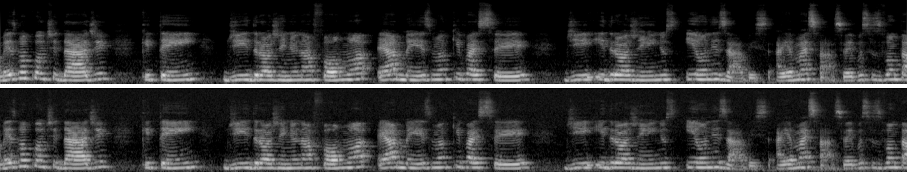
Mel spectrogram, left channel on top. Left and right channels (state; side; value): noise; right; hiss, 25 dB below the sound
